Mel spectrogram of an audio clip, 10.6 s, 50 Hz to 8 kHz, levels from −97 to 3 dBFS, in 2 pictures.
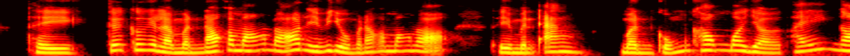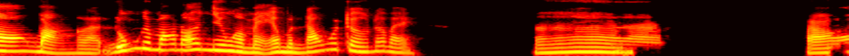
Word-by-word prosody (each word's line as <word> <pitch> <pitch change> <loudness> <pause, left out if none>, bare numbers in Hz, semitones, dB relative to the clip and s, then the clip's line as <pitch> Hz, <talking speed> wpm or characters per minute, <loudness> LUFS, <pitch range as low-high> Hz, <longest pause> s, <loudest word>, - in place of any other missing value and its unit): thì 175 -3 +1 0.2
cứ 270 +1 +1
có 285 +1 -2
nghĩa 275 - 0
là 200 - +5
mình 180 -1 -1
nấu 215 +4 +6
cái 280 - 0
món 260 +2 +1
đó 270 +3 +5
đi, 245 -5 0
ví 245 - -1
dụ 220 -5 +2
mình 180 - -5
nấu 205 - -1
cái 240 - -4
món 240 +1 -3
đó 235 - +2 0.3
thì 185 - +2
mình 175 0 -1
ăn, 215 0 +1 0.2
mình 180 -2 +1
cũng 210 +9 -2
không 275 0 0
bao 265 -1 +3
giờ 185 -7 0
thấy 255 +8 -4
ngon 245 -6 +4
bằng 165 -5 +1
là 165 -1 -6
đúng 230 - +3
cái 345 - +1
món 285 -2 +1
đó 280 0 +2
nhưng 275 -2 +1
mà 220 - +3
mẹ 185 0 -1
mình 200 -3 0
nấu 210 +4 +1
hết 310 - -5
trơn 230 -5 -1
đó 235 - -6
bạn. 200 -4 -6 0.8
À. 200 +3 -1 1.2
Đó. 175 +1 +1
220 Hz, 255 wpm, -25 LUFS, 185-260 Hz, 1.2 s, nấu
